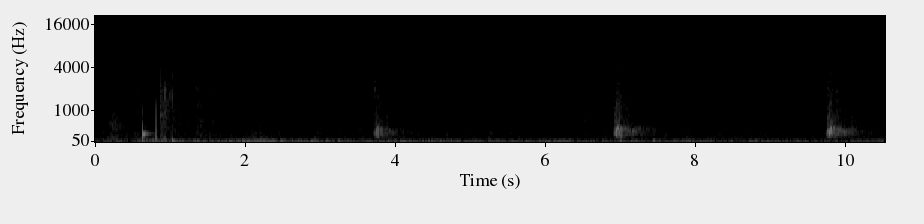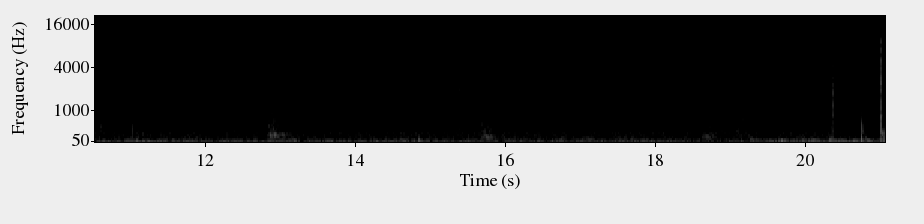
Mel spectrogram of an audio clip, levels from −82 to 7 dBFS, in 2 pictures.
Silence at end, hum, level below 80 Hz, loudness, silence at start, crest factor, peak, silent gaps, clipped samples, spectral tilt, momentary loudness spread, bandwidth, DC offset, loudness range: 0 s; none; -68 dBFS; -59 LUFS; 0 s; 30 dB; -34 dBFS; none; under 0.1%; -6 dB/octave; 14 LU; 10.5 kHz; under 0.1%; 7 LU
